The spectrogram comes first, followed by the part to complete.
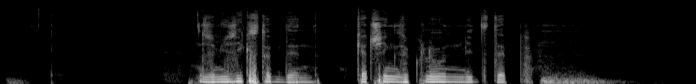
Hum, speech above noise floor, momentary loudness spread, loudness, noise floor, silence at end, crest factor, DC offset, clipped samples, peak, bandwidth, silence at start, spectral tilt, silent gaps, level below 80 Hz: none; 67 dB; 17 LU; -22 LUFS; -88 dBFS; 0.9 s; 22 dB; under 0.1%; under 0.1%; -2 dBFS; 12.5 kHz; 1.9 s; -6 dB/octave; none; -40 dBFS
